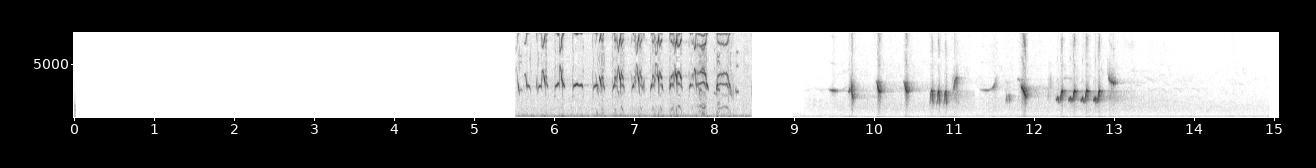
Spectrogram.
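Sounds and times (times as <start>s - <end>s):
songbird chirping and trilling: 5.5s - 8.5s, 9.2s - 15.0s.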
